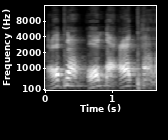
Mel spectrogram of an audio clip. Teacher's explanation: 입술에서 나는 소리죠 입술이 붙었다가 팍 하고 터지는 소리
